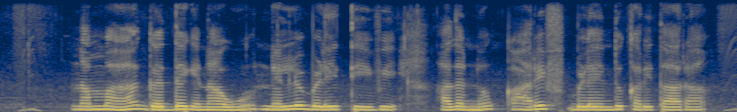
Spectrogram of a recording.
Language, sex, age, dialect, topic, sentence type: Kannada, female, 18-24, Central, agriculture, statement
